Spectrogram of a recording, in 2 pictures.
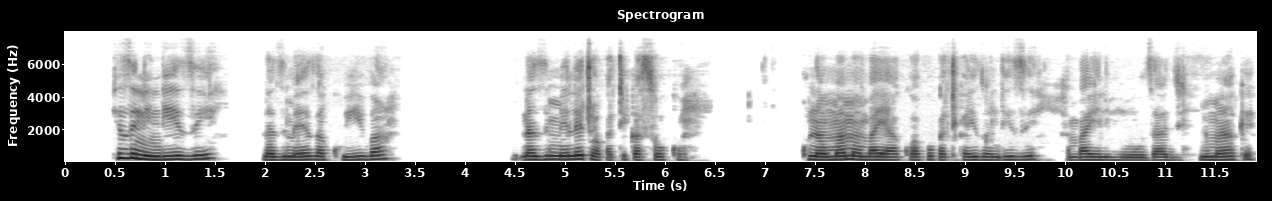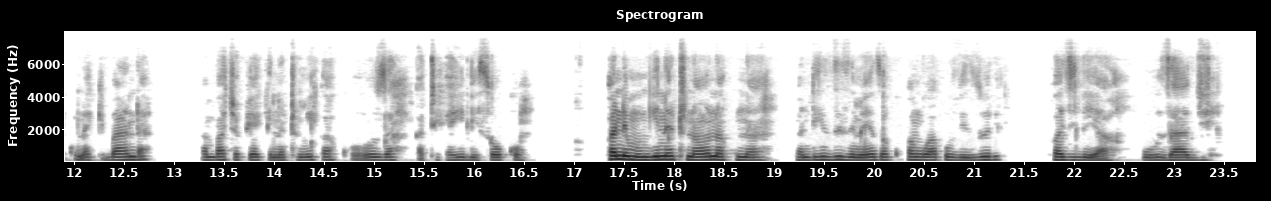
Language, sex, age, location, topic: Swahili, female, 18-24, Kisii, agriculture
